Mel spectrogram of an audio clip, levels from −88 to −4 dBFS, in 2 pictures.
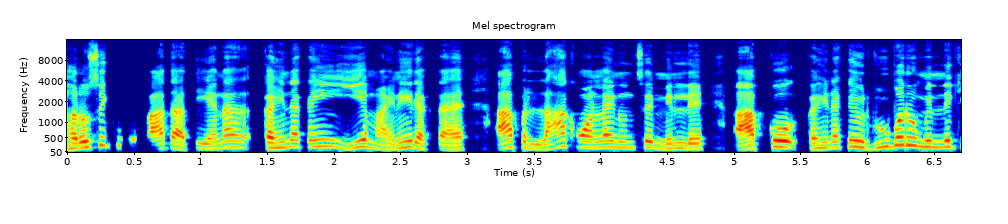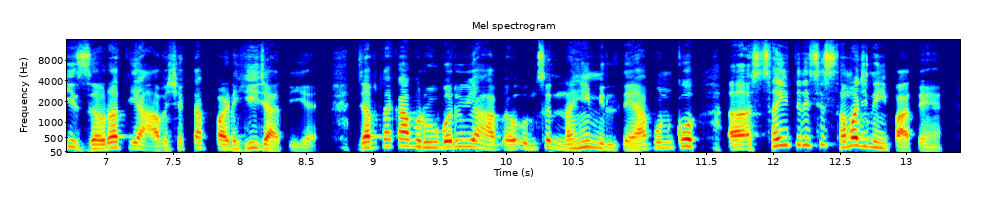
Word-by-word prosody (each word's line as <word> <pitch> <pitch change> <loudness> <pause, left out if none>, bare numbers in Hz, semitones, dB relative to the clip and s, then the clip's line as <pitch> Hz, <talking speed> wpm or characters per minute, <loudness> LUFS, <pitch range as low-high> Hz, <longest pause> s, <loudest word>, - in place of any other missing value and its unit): भरोसे 185 +11 +2
की 245 +1 -15 0.2
बात - - +1
आती 155 - -1
है 150 - -3
ना, 195 +4 0 0.2
कहीं 170 0 +3
न 210 +1 0
कहीं 215 +1 -3
ये 190 +5 -1
मायने 155 +2 -3
रखता 175 - -1
है, 130 +1 -1 0.3
आप 190 - +3
लाख 145 +9 -2
ऑनलाइन 190 +1 +1
उनसे 180 +1 -2
मिल 150 -1 -6
ले, 155 0 0 0.3
आपको 200 -1 +5
कहीं 160 +2 -3
न 185 - -2
कहीं 200 +1 0
रूबरू 245 +8 +2
मिलने 200 -1 -1
की 205 +1 -6
ज़रूरत 170 +5 +3
या 145 - 0
आवश्यकता 130 +9 -3
पड़ 140 -2 +3
ही 160 +7 -4
जाती - - 0
है। - - -10 0.3
जब 180 0 +5
तक 225 +1 0
आप 225 -2 +4
रूबरू 195 +2 +1
या 210 -2 +1
आप 135 -3 -2
उनसे 160 +7 -1
नहीं 155 +5 -2
मिलते 135 -8 -6
हैं, 130 - +1
आप - - -2
उनको 180 +6 +2 0.3
अ, 145 +1 +6
सही 220 - +1
तरह 265 0 -4
से 275 +2 -2
समझ 255 -3 +4
नहीं 180 -5 -2
पाते 115 - +1
हैं। 95 -4 -11
180 Hz, 235 wpm, -23 LUFS, 150-210 Hz, 0.3 s, अ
